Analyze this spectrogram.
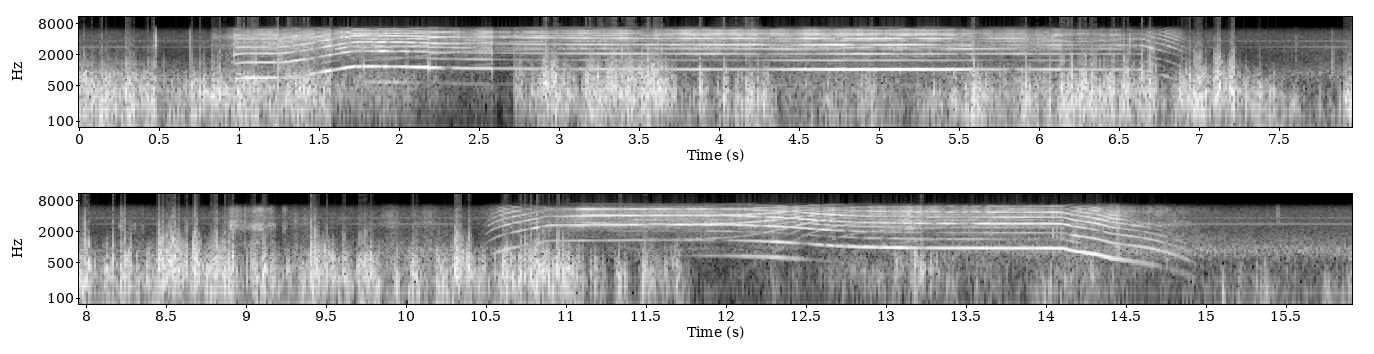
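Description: A small model plane's electric motor whines, rising and falling in pitch as it flies overhead.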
